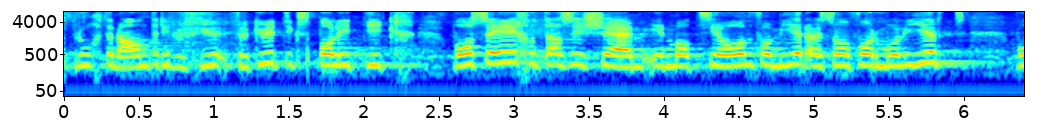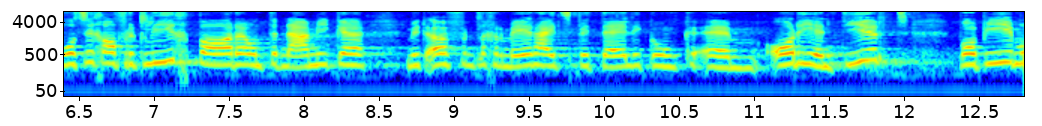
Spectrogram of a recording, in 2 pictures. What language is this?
Swiss German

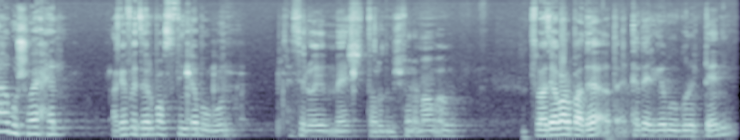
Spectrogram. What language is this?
Arabic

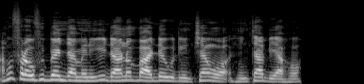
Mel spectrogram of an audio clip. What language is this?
Akan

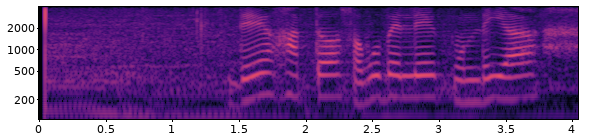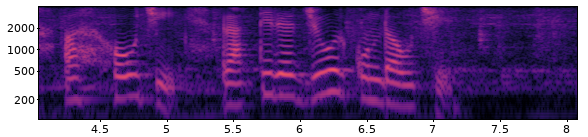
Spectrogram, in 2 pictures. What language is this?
Odia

